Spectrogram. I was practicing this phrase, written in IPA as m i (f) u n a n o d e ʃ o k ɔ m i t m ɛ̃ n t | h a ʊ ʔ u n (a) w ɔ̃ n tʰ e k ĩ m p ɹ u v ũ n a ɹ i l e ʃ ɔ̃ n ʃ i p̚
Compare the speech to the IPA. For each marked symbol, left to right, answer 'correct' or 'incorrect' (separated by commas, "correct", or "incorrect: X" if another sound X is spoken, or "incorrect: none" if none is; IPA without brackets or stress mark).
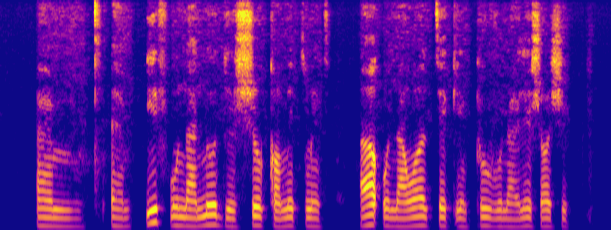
correct, correct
